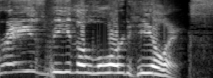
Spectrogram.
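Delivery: very loud, high, fiery, wild preacher voice. Proclaiming praise as a joke in a group chat: crazy preacher voice. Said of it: "sometimes you sound like a crazy preacher".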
